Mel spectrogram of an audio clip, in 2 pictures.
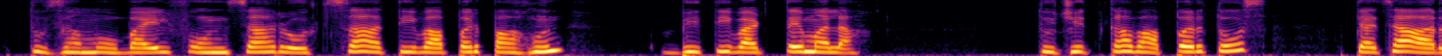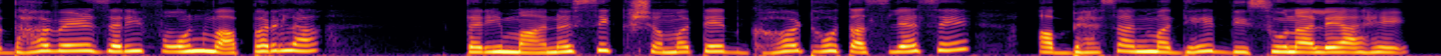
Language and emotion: Marathi, fearful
